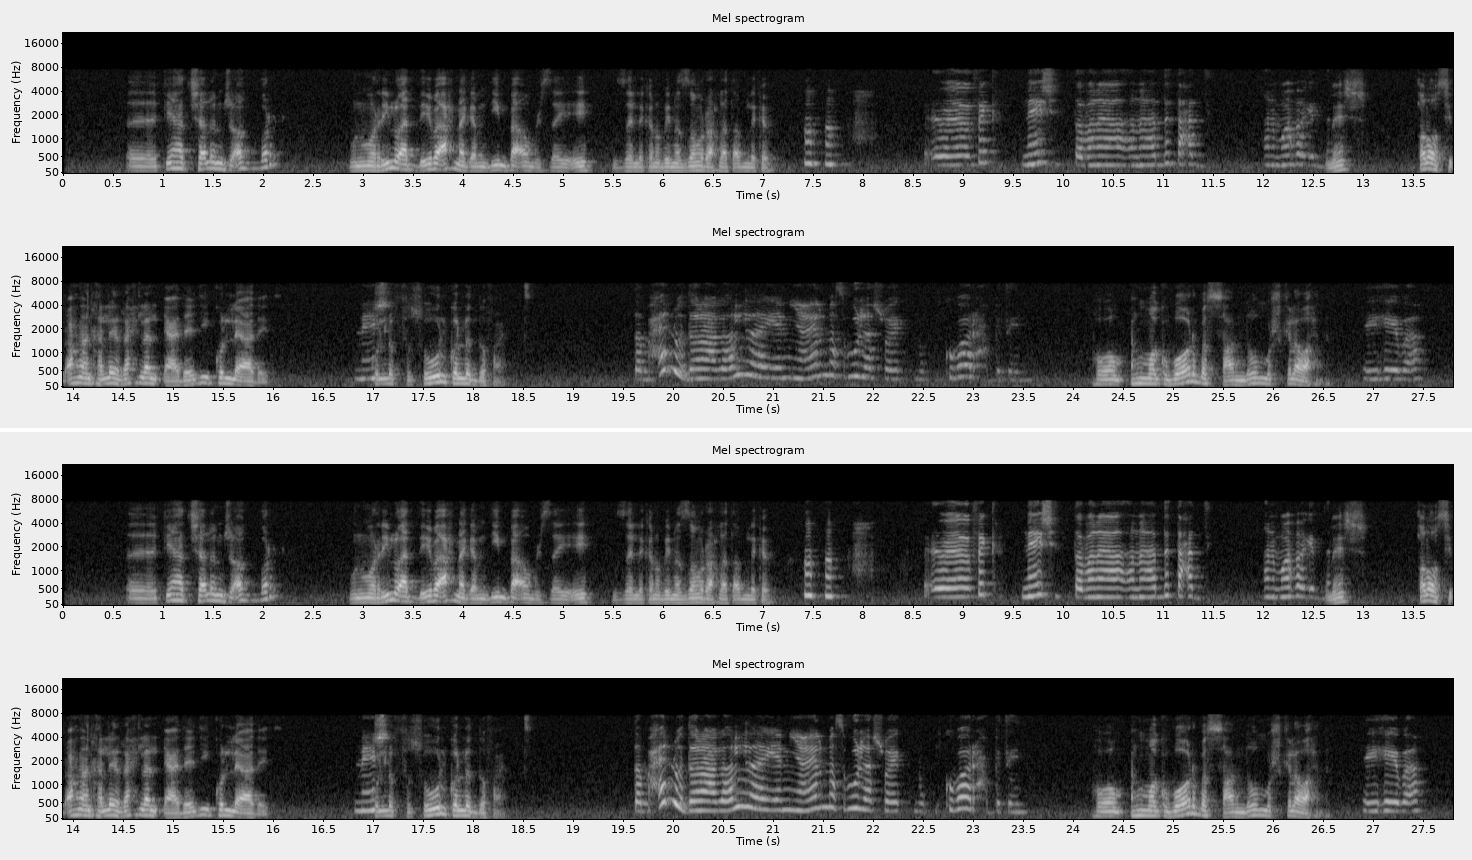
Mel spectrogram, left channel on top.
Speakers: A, in the centre; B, on the right.
A: آه، فيها تشالنج اكبر ونوري له قد ايه بقى احنا جامدين بقى ومش زي ايه مش زي اللي كانوا بينظموا الرحلات قبل كده
B: <laughs> آه، فكرة ماشي طب انا انا قد التحدي انا موافقة جدا
A: ماشي خلاص يبقى احنا هنخلي الرحلة الاعدادي كل اعدادي
B: ماشي
A: كل الفصول كل الدفعات
B: طب حلو ده على الاقل يعني عيال مسؤولة شوية كبار حبتين
A: هو هم كبار بس عندهم مشكلة واحدة
B: ايه هي بقى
